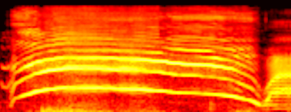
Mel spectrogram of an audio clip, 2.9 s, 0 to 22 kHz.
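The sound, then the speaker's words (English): A person's voice imitates R2-D2's electronic scream: one loud, sustained, shrill wail that swoops up sharply, holds steady for about two seconds, then drops away at the end. “I love that scream that R2 does. Let me see if I can do it.”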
